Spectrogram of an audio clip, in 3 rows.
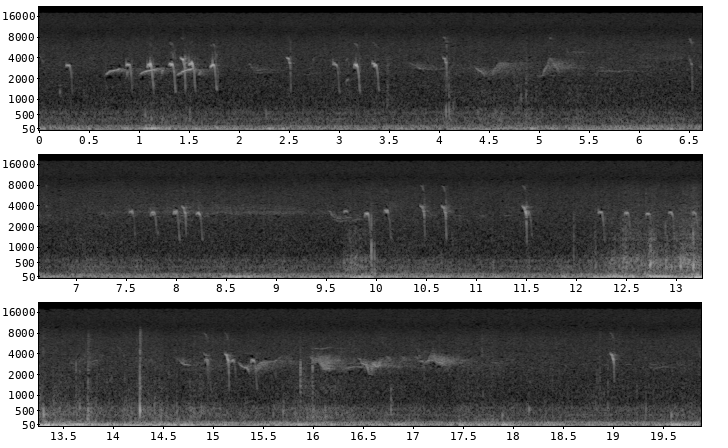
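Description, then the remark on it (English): A wild bird and a bird known as 5-3 call back and forth in a steady exchange of short, repeated chirps and trills over a constant low rumble of background noise, with no voices. “Wild bird and 5-3 still calling back and forth.”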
